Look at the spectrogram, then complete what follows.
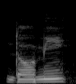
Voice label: "domiñ", Apatani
